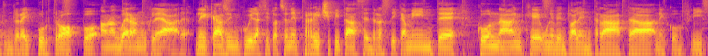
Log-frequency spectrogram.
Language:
Italian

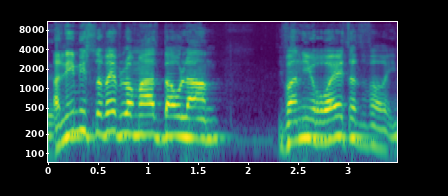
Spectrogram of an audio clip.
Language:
Hebrew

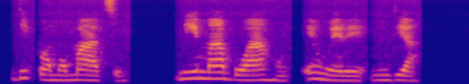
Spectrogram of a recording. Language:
Igbo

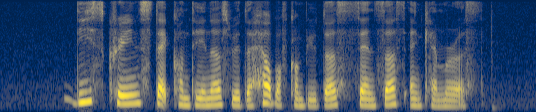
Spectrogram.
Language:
English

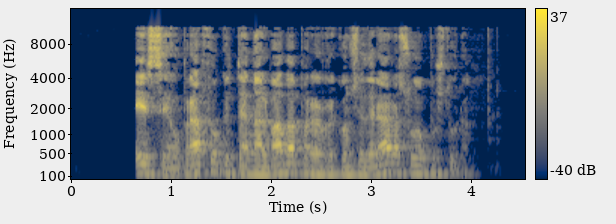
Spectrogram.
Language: Galician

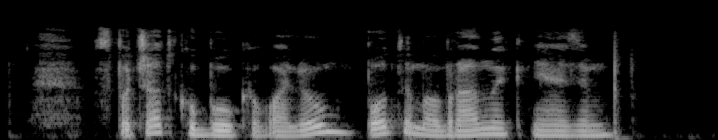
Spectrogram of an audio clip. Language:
Belarusian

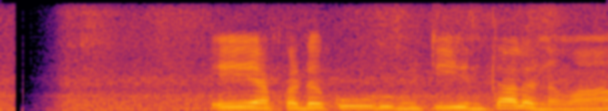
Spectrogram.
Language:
Sinhala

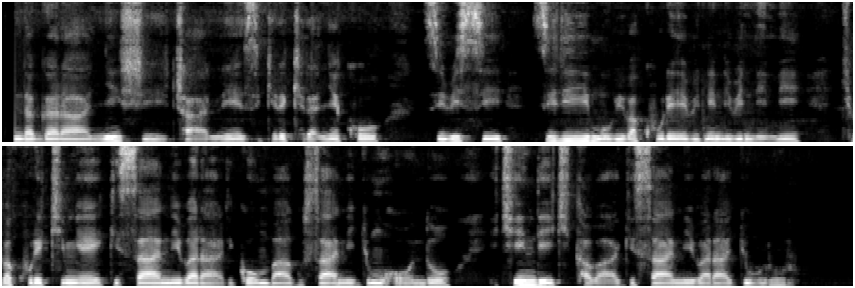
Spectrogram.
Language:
Rundi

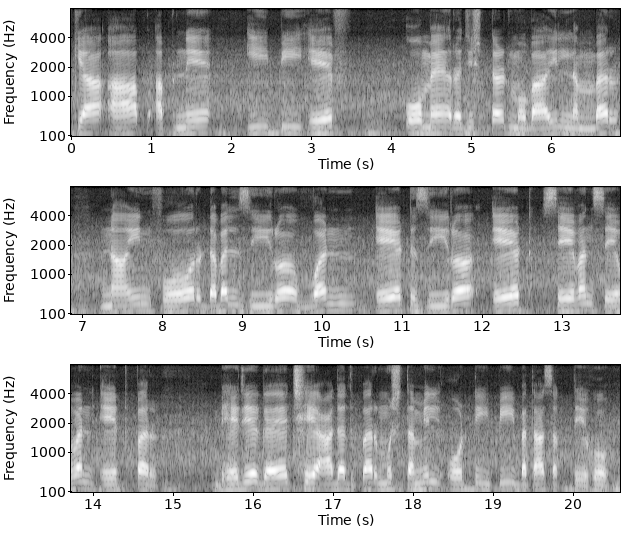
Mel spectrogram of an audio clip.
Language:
Urdu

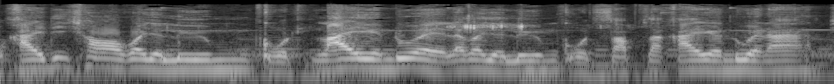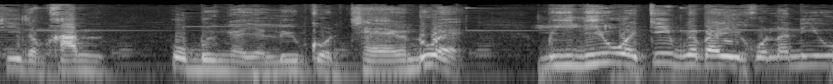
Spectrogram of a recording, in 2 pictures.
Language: Thai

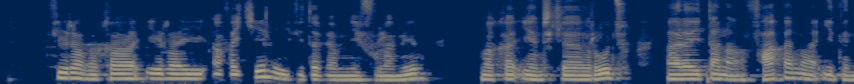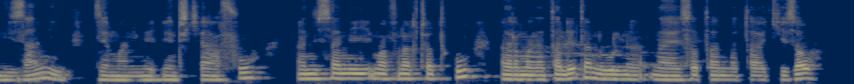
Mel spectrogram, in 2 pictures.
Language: Malagasy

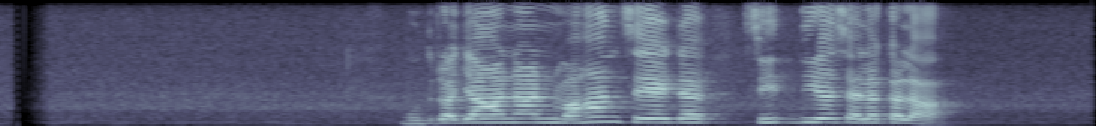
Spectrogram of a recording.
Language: Sinhala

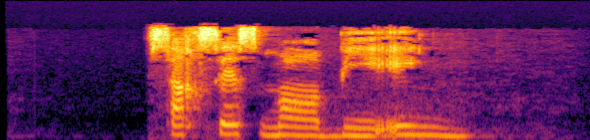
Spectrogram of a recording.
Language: Thai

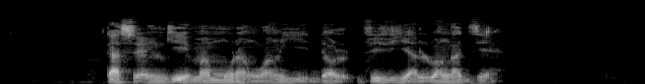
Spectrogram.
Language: Kwasio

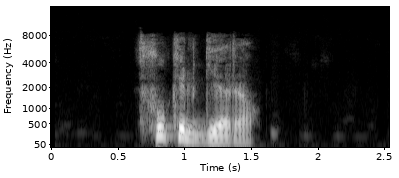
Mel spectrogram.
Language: Kabyle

